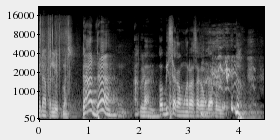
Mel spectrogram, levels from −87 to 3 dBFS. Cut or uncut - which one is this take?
cut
